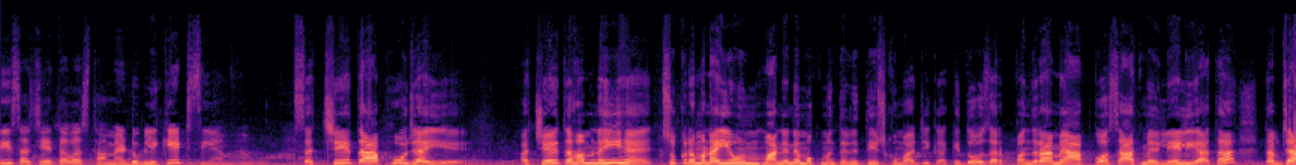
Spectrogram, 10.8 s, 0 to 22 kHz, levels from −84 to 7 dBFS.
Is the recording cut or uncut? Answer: cut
